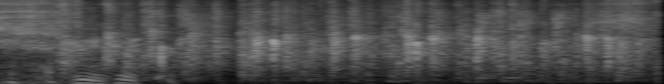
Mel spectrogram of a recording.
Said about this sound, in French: Alors, dans ce cas-là, on va t'applaudir.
